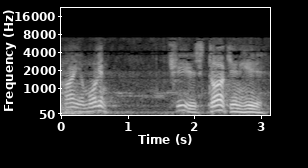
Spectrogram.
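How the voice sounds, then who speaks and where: A man's voice: mid-range voice, takes it slowly, music in the background, lightly acted. An actor playing a cocky, threatening small-time American gangster with slangy wise-guy talk in an old radio play. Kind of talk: 1930s-40s radio gangster acting. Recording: muffled, hissy old radio broadcast.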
